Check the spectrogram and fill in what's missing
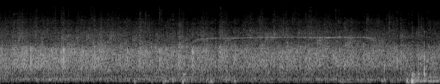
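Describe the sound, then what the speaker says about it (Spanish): A church congregation applauds at a sermon, a loud, dense, sustained clapping from many hands that fills the room evenly from start to finish. "Si va a aplaudir a Jehová de los ejércitos, hágalo con toda la fuerza"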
